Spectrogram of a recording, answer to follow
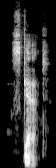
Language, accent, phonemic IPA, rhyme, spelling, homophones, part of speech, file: English, Australia, /skæt/, -æt, scat, skat, noun / verb / interjection, En-au-scat.ogg
- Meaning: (noun) 1. A tax; tribute 2. A land-tax paid in the Shetland Islands 3. Animal excrement; droppings, dung 4. Heroin 5. Whiskey 6. Coprophilia, scatophilia 7. A blow; a hit, an impact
